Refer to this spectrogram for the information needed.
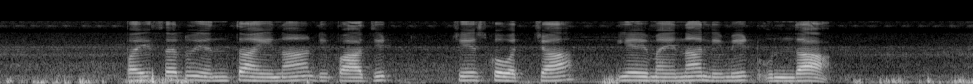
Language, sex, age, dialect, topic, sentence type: Telugu, male, 36-40, Telangana, banking, question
